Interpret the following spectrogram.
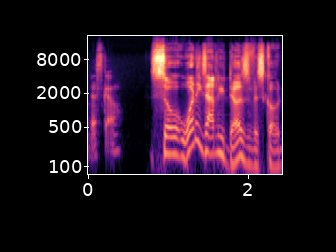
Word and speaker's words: VSCO: right now I work for a company called visco so what exactly does visco do yeah so um disco which is a spelled vsco we pronounce it disco but you can pronounce it however you want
